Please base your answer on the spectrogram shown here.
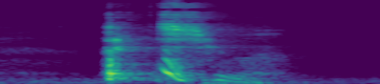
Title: loud wet sneezes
